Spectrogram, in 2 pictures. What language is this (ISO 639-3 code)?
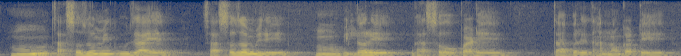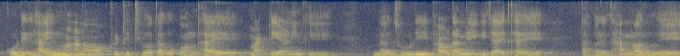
ori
